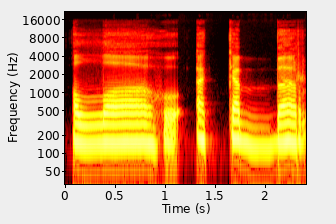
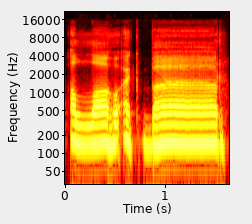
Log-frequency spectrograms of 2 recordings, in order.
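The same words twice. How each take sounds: First: The b consonant is held and doubled. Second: The vowel after the b is stretched long. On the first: "one should not have any shadda on the ba" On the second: "there should not be an extension of the ba of the word akbar"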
